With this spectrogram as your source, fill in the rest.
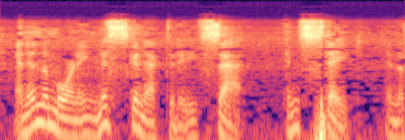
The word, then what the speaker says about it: Schenectady: He pronounced her name Schenectady, with a strong accent on the penultimate syllable. "Schenectady," corrected his hostess.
